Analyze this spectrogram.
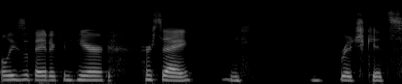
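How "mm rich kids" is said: whispered, grumbled mutter under the breath. Narrating a game scene, voice a character speaking this under her breath. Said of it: "under her breath".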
